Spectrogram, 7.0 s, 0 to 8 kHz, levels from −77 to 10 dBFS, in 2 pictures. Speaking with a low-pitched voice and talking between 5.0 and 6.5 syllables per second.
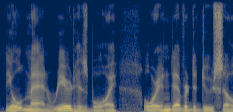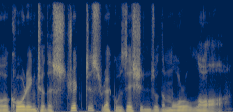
No: very low, 95 Hz; 4.8 syllables/s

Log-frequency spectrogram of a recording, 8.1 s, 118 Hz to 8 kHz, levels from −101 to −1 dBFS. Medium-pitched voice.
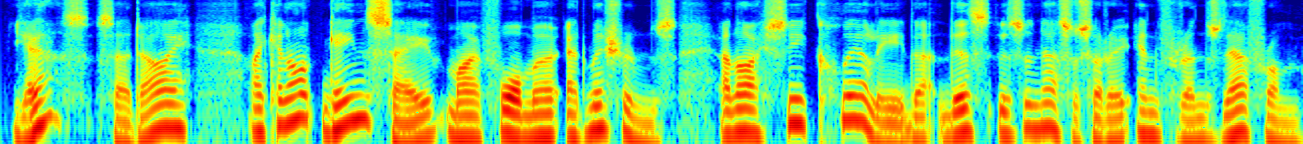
Yes: medium, 155 Hz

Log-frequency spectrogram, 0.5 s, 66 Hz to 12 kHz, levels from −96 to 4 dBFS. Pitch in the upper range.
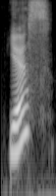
Yes: very high, 270 Hz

